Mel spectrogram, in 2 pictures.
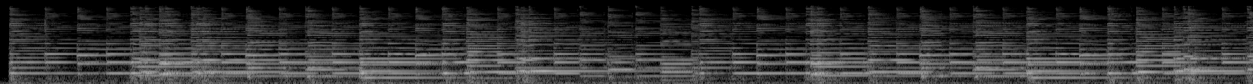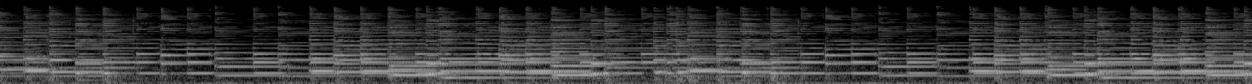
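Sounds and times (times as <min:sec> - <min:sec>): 
ground bass piece in D minor: 0:00.0 - 0:25.0.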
